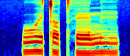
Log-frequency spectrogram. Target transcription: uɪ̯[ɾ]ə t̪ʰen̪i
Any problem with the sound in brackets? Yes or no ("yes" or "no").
yes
